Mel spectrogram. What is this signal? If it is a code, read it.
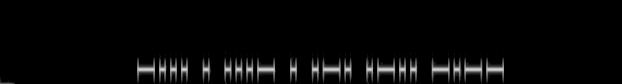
Morse code, heard as a keyed tone, about 22 wpm, 700 Hz. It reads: BEVERLY
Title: USA Common Names - 22wpm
